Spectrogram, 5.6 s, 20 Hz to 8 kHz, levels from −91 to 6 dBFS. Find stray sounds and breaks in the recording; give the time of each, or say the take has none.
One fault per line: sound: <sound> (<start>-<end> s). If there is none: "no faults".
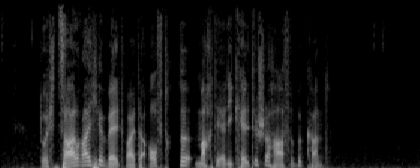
sound: dropout (2.3-2.4 s)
